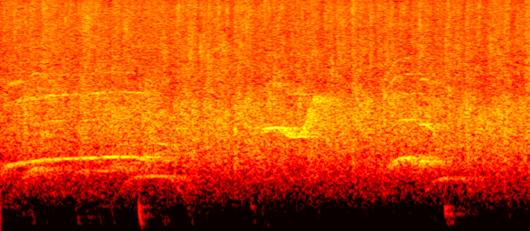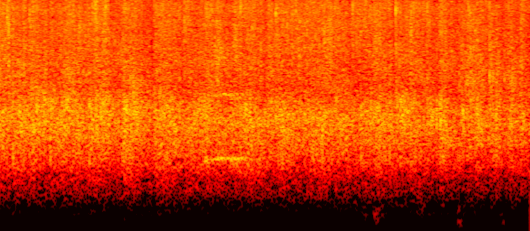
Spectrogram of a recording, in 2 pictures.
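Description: Sustained audience applause fills the whole stretch, a dense, steady wash of clapping with a few brief whistles or cheers rising above it, holding at an even level throughout.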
